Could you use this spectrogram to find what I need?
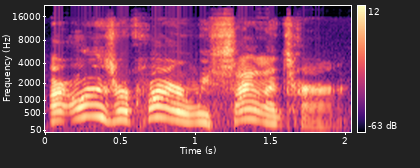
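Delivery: pinched, nasal soldier voice; nasally voice. Acted. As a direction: squeeze it through the nose. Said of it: "that's a really nasally voice".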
